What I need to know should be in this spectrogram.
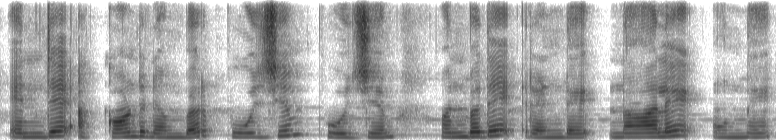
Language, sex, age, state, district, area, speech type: Malayalam, female, 45-60, Kerala, Wayanad, rural, read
